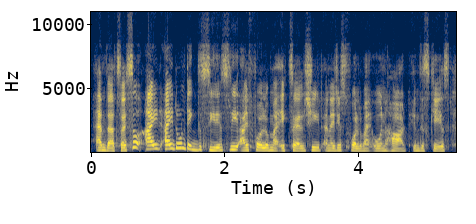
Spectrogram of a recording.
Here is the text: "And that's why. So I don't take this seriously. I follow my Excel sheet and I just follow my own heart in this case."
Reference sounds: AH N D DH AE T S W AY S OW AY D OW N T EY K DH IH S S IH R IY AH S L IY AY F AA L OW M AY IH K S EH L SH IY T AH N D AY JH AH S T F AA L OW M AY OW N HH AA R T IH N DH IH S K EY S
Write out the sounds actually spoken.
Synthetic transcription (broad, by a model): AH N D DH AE T S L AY S OW AY D OW N T EY K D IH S S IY R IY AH S L IY AY F AA L OW M AY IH K S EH L SH IY T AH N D AY JH AH S T F AA L OW M AY OW N HH AA R T IH N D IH S K EY S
